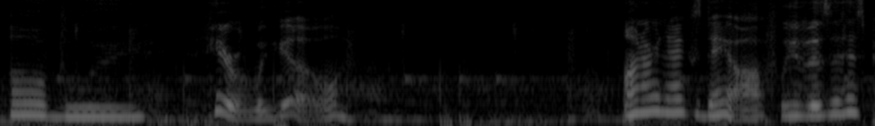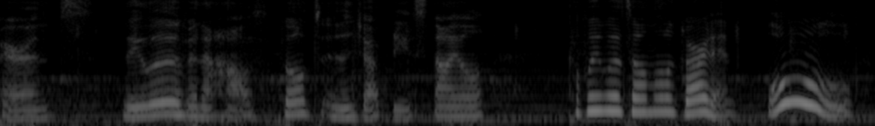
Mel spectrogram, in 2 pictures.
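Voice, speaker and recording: A young adult woman streaming, narrating a visual novel aloud and breaking into excited, laughing reactions. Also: sits high, unhurried, soft background music. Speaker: VTuber streamer.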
